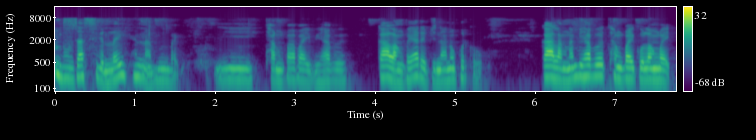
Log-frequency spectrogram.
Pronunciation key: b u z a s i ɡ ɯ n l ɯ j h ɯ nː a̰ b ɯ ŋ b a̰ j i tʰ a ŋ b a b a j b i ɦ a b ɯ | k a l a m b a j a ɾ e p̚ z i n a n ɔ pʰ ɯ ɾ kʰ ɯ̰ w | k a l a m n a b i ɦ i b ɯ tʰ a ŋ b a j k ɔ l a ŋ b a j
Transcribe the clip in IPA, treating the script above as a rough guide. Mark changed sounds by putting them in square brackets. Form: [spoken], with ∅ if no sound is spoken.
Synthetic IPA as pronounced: b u z a s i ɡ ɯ n l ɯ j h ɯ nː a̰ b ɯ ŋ b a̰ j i tʰ a ŋ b a b a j b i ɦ a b ɯ | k a l a [ŋ] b a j a ɾ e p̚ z i n a n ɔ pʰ ɯ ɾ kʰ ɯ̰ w | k a l a [ŋ] n a b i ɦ [a] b ɯ tʰ a ŋ b a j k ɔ l a ŋ b a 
